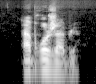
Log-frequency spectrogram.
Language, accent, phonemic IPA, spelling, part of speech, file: French, France, /a.bʁɔ.ʒabl/, abrogeable, adjective, LL-Q150 (fra)-abrogeable.wav
- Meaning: repealable; rescindable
